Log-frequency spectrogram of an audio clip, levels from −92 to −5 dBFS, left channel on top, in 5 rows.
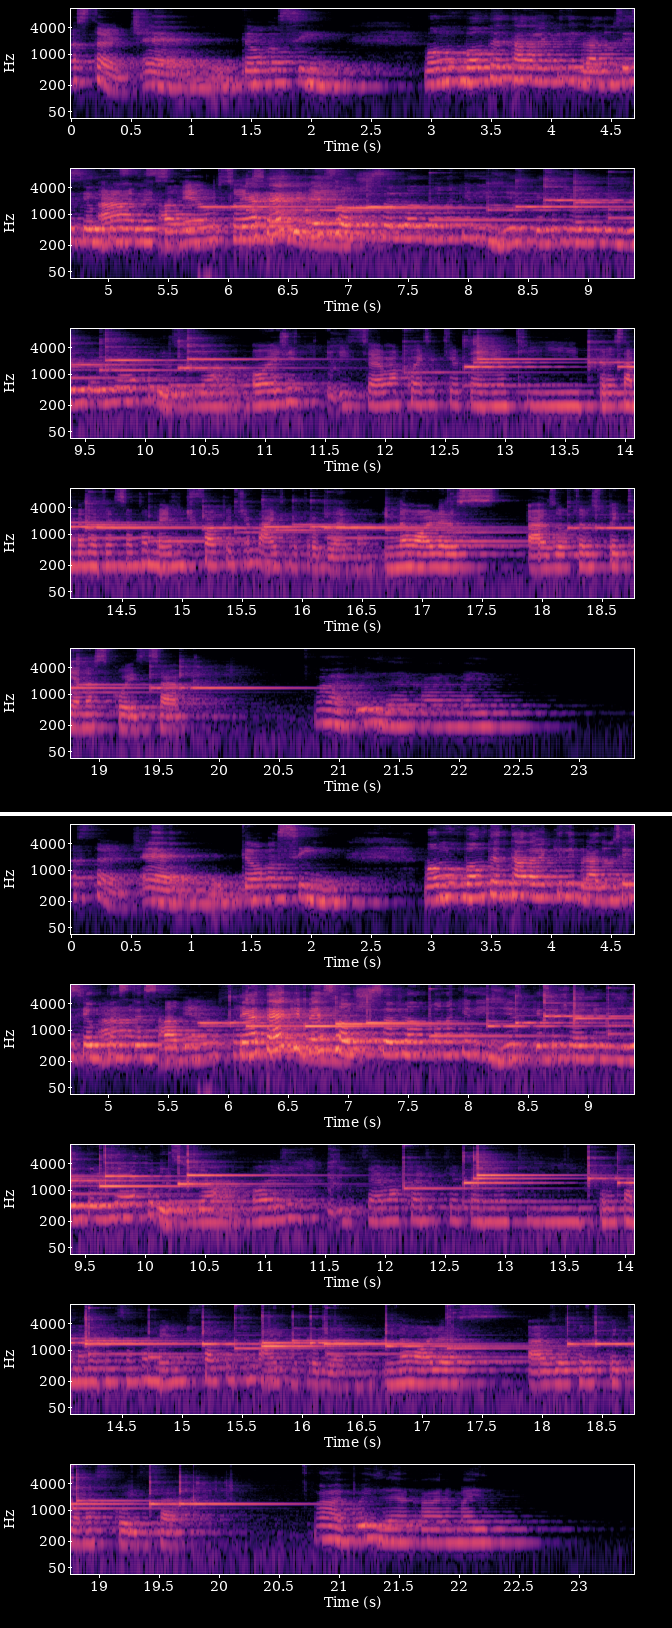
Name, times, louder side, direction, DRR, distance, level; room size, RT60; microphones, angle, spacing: voice 1, 0.0-0.7 4.9-7.0 10.9-17.6 17.9-19.7, left 4 dB, 50° left, 10 dB, 0.5 m, -40 dB
voice 2, 0.6-2.2 2.5-5.7 6.1-10.8 20.8-22.2, right 2 dB, 65° right, 3 dB, 1.3 m, -35 dB
sound 1, 5.7-11.3 12.1-20.7, right 4 dB, 45° right, 0.8 m, -34 dB
10.0 x 5.1 x 7.3 m, 1.5 s
head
